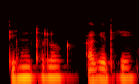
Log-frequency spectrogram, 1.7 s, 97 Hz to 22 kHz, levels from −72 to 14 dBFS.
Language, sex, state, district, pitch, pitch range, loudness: Bengali, male, West Bengal, Malda, 145 Hz, 135-150 Hz, -31 LUFS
